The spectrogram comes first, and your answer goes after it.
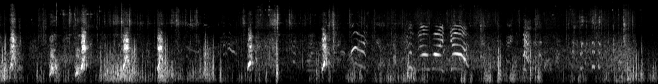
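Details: Dogs at play in a dog park: sharp barks scattered throughout, then a run of high, arching yelps near the end, with people talking nearby over the whole stretch.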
